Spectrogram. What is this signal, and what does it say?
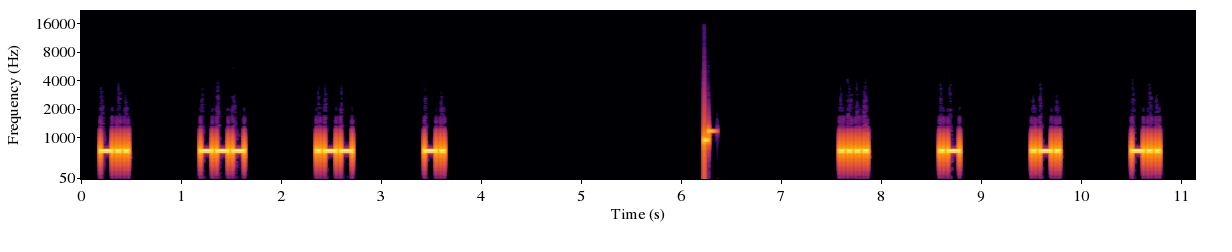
Morse code, heard as a keyed tone, about 30 wpm, spaced as for 10 wpm, 700 Hz. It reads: DOWN HARD
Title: 6x Character Spacing - Top 300 Words - 30wpm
